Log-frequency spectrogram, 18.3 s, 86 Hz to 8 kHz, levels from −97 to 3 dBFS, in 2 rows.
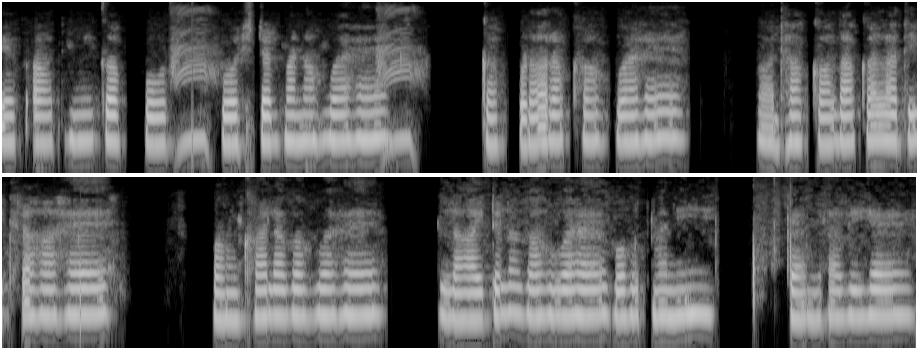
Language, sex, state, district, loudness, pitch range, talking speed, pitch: Magahi, female, Bihar, Gaya, -27 LUFS, 195-210 Hz, 100 wpm, 205 Hz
